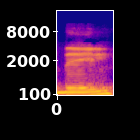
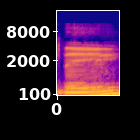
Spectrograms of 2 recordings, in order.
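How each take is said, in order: The two takes are said the same way.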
